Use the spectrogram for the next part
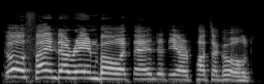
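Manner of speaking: playful put-on Irish lilt; stage-Irish teasing; mock Irish accent. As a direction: do a joke leprechaun Irish accent.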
